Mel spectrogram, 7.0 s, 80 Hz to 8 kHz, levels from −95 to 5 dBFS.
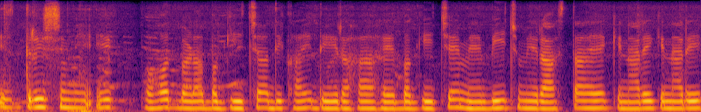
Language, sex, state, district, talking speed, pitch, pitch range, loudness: Hindi, female, Maharashtra, Chandrapur, 170 wpm, 185 Hz, 180-195 Hz, -16 LUFS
